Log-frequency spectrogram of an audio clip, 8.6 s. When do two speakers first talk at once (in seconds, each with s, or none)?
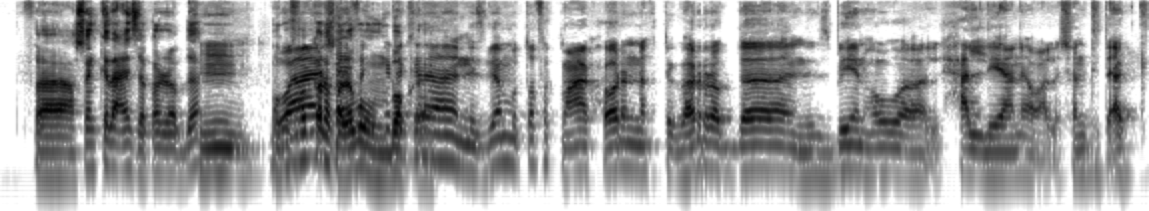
2.0 s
